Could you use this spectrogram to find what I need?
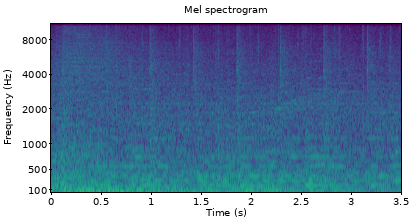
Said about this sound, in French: Commençons d'abord par des applaudissements pour tous les jeunes dans cette salle.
